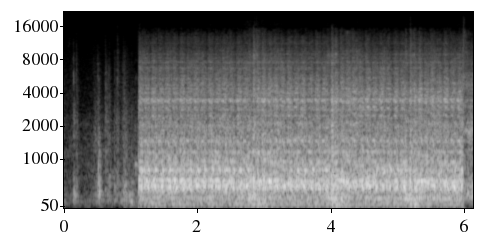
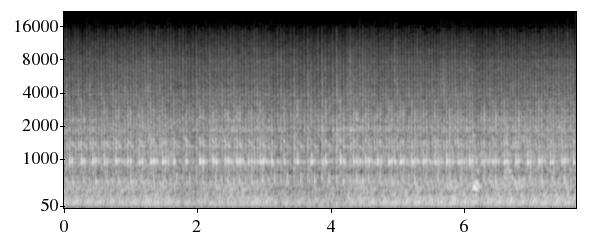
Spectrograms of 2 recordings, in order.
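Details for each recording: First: Four-injector diesel being bled, injectors cracked loose one by one: steady, rough cranking about five seconds without firing properly, air in the fuel lines keeping it from catching; air in fuel system. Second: Boat diesel engine after bleeding air from the fuel lines and injectors, following an overheat from a failed impeller: steady, even clatter with no misses or surging. It runs smoothly with throttle on, said to be around 5,000 rpm when running right.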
